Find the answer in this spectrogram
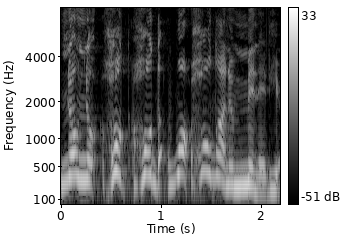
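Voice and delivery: loud, gruff East Coast yelling. Imitating Josh when he gets worked up: Josh's gruff East Coast voice. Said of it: "it gets this really, like, gruff".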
